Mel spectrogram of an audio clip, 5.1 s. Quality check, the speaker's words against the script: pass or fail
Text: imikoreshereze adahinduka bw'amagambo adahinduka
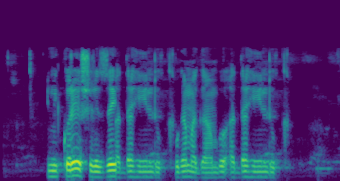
pass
